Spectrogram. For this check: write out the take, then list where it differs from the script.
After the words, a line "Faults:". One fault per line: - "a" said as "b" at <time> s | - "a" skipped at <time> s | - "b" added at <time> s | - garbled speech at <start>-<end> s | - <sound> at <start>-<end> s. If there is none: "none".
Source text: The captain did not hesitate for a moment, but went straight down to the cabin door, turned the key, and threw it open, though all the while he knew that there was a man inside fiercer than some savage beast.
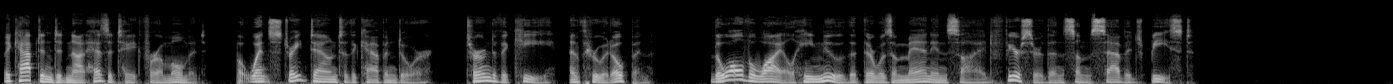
The captain did not hesitate for a moment, but went straight down to the cabin door, turned the key, and threw it open, though all the while he knew that there was a man inside fiercer than some savage beast.
Faults:
none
